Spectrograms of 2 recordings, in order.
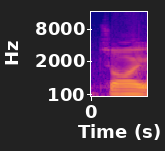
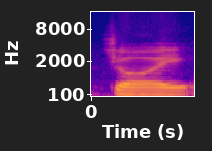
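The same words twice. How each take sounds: First: "joy" begun like tsoy, lips not pushed out; ts onset. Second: "joy" with an English j, lips protruded; the mistaken English-sounding "joy". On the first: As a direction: start "joy" with ts instead of j. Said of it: "more like T S than J". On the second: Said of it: "it's not joy". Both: Shown as a demonstration.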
